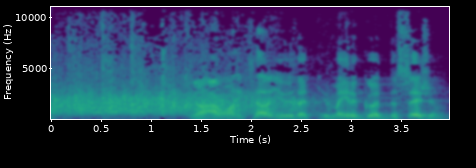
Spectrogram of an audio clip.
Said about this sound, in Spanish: A ver, ¿quiénes están aquí por primera vez? Muy bien, un aplauso.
